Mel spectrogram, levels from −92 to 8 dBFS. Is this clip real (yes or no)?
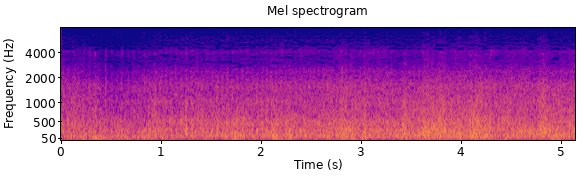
yes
